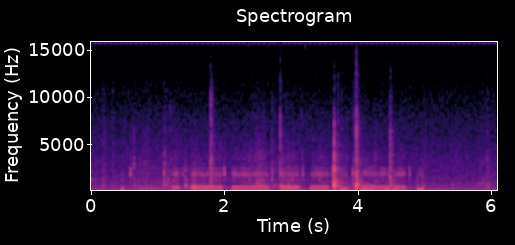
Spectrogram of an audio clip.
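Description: A simple tune of short held notes, with a few sharp clicks from a small cardboard product box being handled; the two loudest clicks come about three and a half and four seconds in.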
